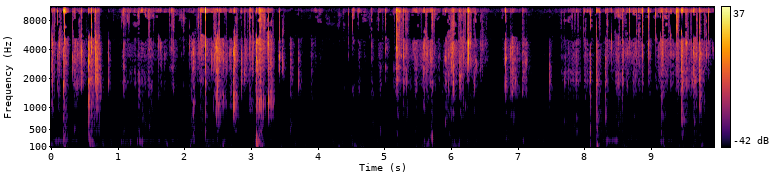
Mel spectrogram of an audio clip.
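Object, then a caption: Bar of soap scraped with a metal blade. A solid white soap bar with pink spots, held in the hand, is shaved into curls with a metal utility-knife blade. It makes quiet, bright, crisp scraping and crackling in irregular bursts of short strokes, with brief pauses between cuts.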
